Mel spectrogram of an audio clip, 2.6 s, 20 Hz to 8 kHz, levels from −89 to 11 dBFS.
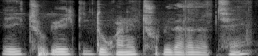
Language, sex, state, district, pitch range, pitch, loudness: Bengali, male, West Bengal, Cooch Behar, 120-135 Hz, 130 Hz, -16 LUFS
